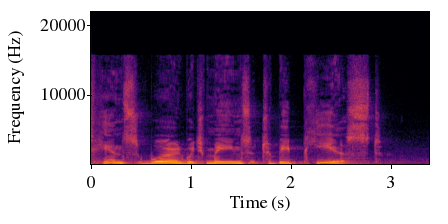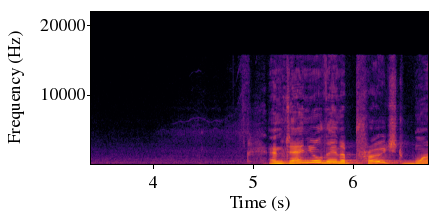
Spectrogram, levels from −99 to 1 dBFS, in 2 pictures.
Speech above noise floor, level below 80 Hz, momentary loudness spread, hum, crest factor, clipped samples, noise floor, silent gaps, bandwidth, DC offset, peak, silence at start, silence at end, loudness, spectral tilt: 39 dB; -60 dBFS; 12 LU; none; 18 dB; under 0.1%; -63 dBFS; none; 16 kHz; under 0.1%; -8 dBFS; 0 s; 0 s; -25 LUFS; -6.5 dB/octave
